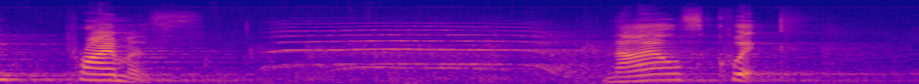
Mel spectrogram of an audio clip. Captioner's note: applause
